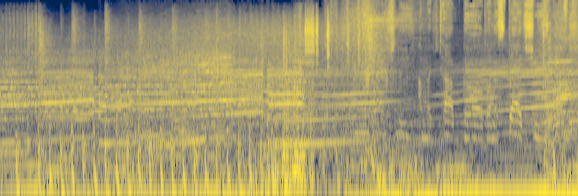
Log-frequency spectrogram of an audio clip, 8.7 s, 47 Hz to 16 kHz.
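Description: Lamborghini Huracán Tecnica's naturally aspirated V10 engine revving, climbing in pitch through several long pulls with breaks between them, over background music.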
